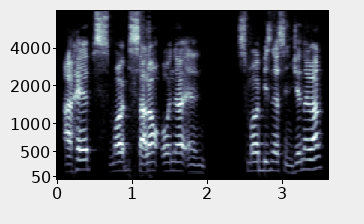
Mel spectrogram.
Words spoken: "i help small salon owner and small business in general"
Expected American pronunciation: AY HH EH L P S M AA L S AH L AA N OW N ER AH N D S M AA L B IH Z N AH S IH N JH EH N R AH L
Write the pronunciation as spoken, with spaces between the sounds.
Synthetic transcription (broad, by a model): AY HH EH P S M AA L S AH L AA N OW N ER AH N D S M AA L B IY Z N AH S IH N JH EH N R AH L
